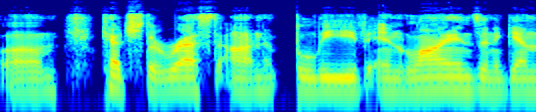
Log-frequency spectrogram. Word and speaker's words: Bleav: catch the rest on believe in lions and again that's spelled b l e a v so should be a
